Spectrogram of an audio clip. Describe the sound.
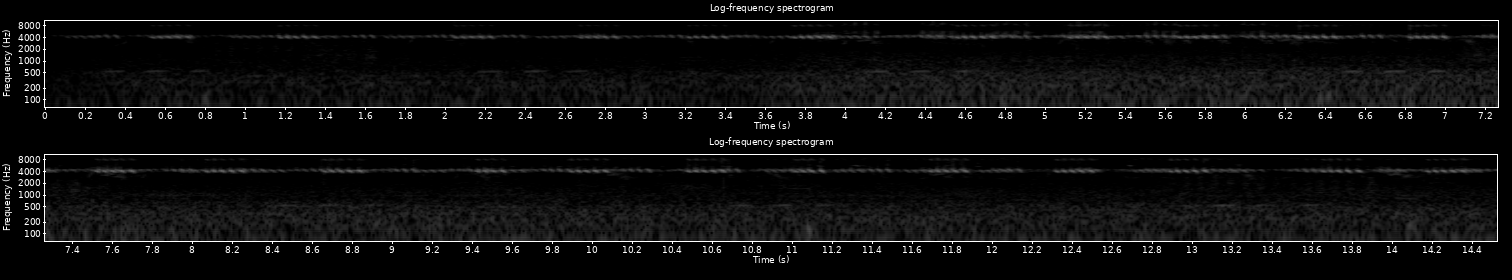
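Cicadas chirp outdoors in a high, buzzing drone that pulses in a steady rhythm through many repeated cycles. The sound is fairly faint and continuous, with no talk over it.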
